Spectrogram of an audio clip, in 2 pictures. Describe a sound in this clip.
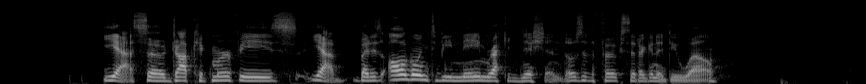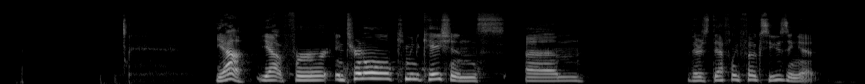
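A man talks calmly and close to a microphone, with pauses.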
